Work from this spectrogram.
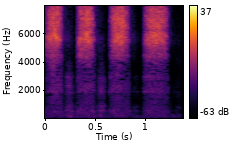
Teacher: the Z will not make a buzz it will sound like an s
